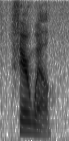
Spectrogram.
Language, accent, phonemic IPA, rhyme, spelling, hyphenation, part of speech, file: English, US, /fɛɹˈwɛl/, -ɛl, farewell, fare‧well, noun / adjective / interjection / verb, En-us-farewell.ogg
- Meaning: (noun) 1. A wish of happiness or safety at parting, especially a permanent departure 2. A departure; the act of leaving; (adjective) Parting, valedictory, final; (interjection) Goodbye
